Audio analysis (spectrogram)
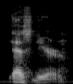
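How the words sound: It is said as a low grumble.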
